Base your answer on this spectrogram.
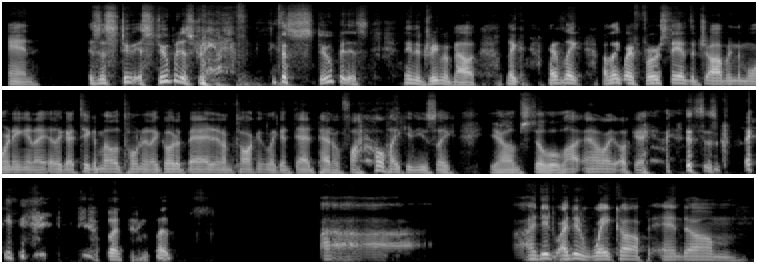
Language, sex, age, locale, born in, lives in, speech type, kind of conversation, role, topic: English, male, 25-29, en-US, United States, United States, conversation, unstructured, none, What political event surprised you?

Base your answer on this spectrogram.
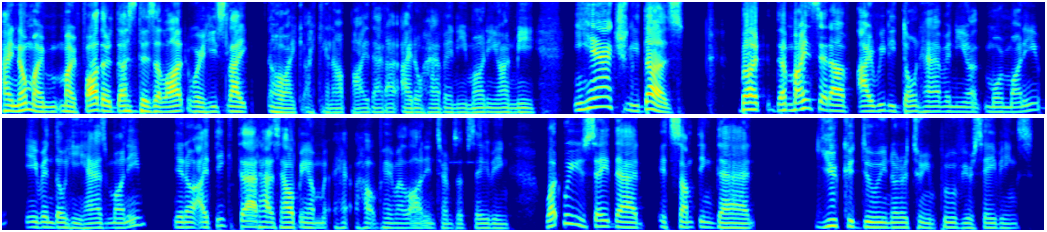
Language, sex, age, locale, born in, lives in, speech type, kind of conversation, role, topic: English, male, 30-34, en-US, United States, United States, conversation, unstructured, none, What is the best way to save money each month?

